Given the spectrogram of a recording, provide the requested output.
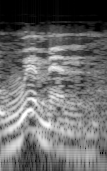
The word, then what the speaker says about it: women: Alright, agora, o próximo objeto, vamos ver a pronúncia aí, eu explico. Women.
